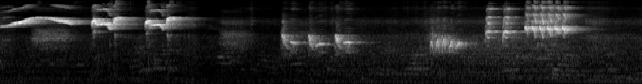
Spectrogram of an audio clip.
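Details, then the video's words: Orange-headed thrush singing: high, sharp whistled phrases at the start, a pause, then a burst of varied chirps and scratchy notes. "anis merah full tembakan ngeri"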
